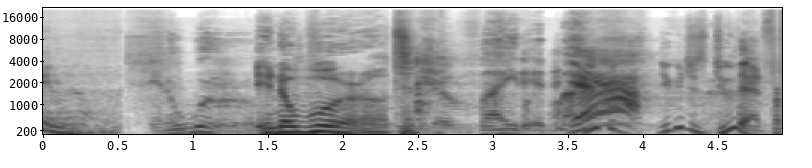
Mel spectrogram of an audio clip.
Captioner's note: speaking with the voice of Don LaFontaine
